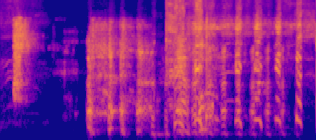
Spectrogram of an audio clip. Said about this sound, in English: Oh, …. Oh, he's coughing. That's not good.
